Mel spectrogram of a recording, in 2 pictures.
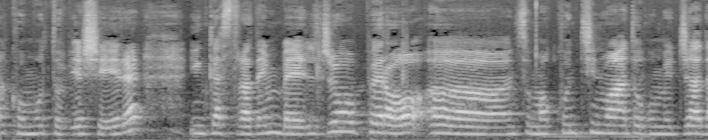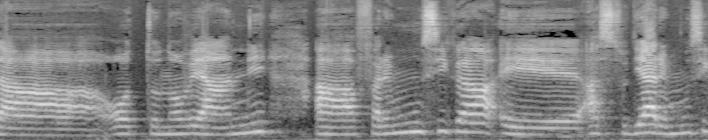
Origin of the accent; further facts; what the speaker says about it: Caserta, Campania, Italy; io vengo da Caserta in Campania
